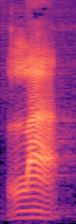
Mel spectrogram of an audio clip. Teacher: Huruf lam makhrajnya di ujung lidah ada di langit-langit depan.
